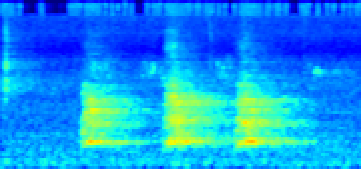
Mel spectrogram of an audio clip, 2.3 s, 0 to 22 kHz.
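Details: House dog barking in Vientiane, Laos, on a sunny April afternoon in 2021: three rough barks about half a second apart, with a quiet background.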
